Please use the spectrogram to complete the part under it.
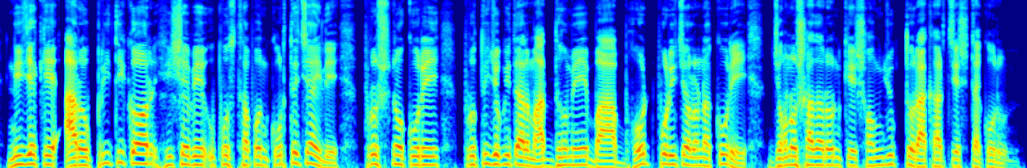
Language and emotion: Bengali, neutral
